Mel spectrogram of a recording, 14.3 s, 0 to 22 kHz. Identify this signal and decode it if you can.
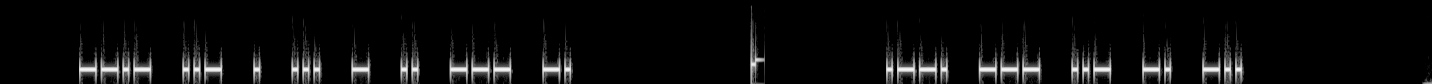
Morse code, heard as a keyed tone, about 22 wpm, spaced as for 16 wpm, 700 Hz. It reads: QUESTION POUND
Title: 2x Character Spacing - Top 500 Words - 22wpm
